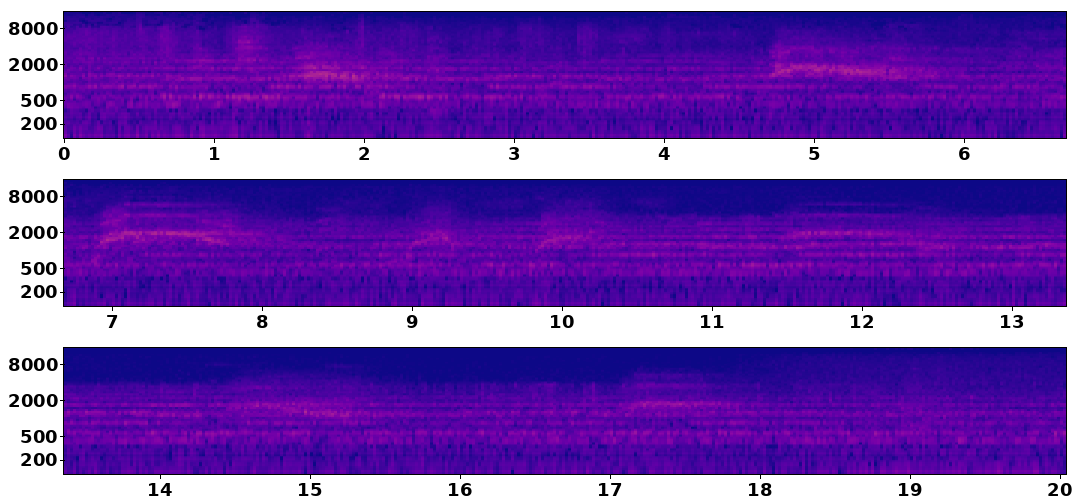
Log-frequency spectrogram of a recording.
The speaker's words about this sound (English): So I was in Berlin recently. I was in Neukon, and there was just a constant sound of an ambulance. That ambulance happening. That German siren and just that lulls you to sleep. It's the sound of leaves and sirens is Berlin.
